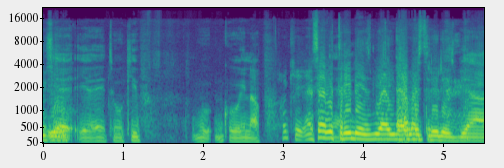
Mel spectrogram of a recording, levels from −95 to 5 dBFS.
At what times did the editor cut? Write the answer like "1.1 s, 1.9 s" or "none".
none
